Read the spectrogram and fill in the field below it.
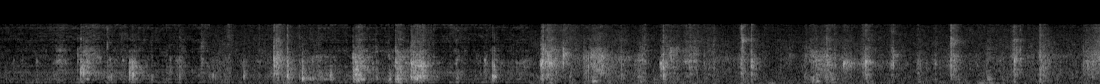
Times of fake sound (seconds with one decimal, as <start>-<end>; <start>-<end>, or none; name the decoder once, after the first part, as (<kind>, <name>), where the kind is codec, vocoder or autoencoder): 0.0-2.1 (vocoder, HiFi-GAN); 3.2-5.3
